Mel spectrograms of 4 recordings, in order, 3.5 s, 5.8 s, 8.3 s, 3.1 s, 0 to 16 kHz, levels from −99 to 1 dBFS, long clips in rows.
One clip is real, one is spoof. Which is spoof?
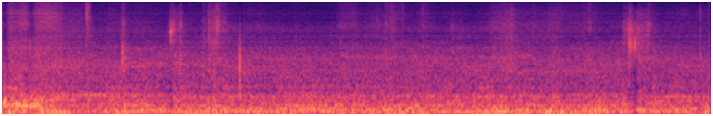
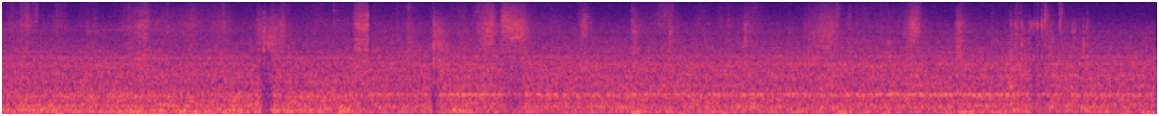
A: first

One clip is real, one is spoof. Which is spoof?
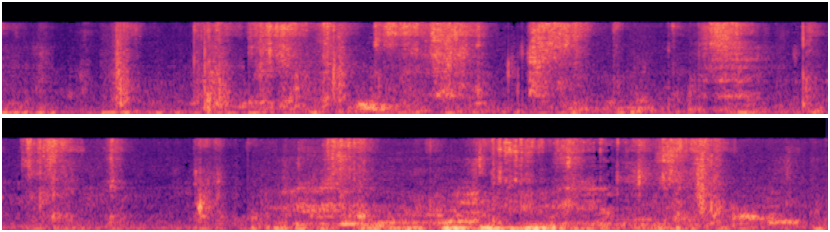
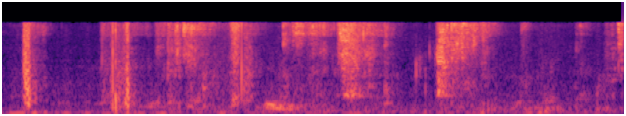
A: first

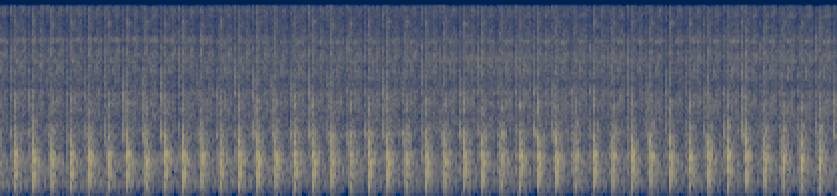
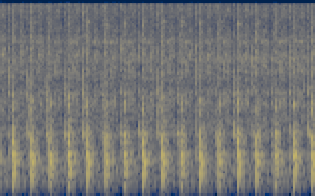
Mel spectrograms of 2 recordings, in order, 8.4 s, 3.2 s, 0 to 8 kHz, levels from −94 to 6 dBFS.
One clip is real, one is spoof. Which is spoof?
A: first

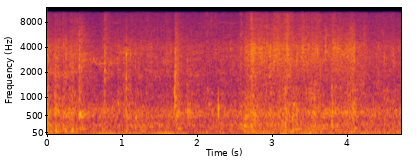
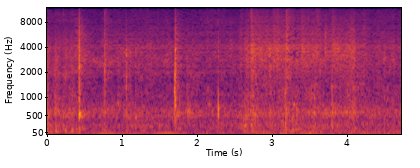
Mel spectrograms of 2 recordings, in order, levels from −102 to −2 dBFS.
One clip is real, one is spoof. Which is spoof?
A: second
